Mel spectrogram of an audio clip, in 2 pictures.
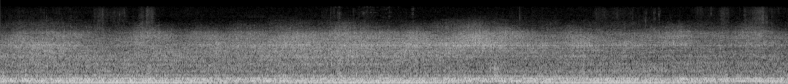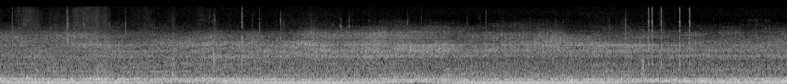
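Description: A forage harvester's diesel engine drones loudly and steadily.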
